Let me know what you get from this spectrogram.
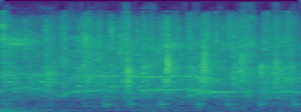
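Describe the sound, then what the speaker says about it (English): Brief, faint round of audience applause at a professional installation ceremony, a soft patter of many hands heard at a distance. "Members, can we really give the DG a real round of applause?"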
